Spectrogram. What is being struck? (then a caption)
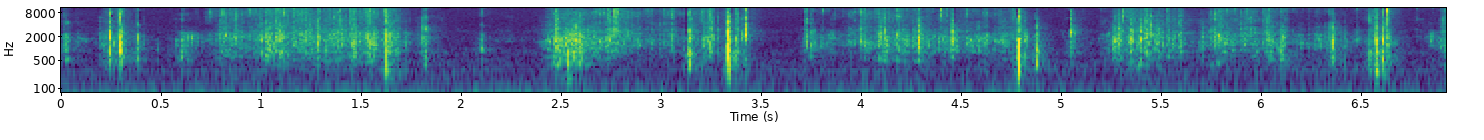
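Plastic bag holding small ceramic or glass mosaic tiles. A clear plastic bag holding small ceramic or glass mosaic tiles is squeezed and crinkled with fingertips and nails. The result is soft bursts of bright plastic crinkling with sharp little clicks and crunches as the tiles shift against each other. Brief quiet gaps separate the bursts.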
